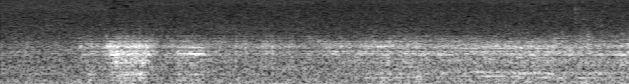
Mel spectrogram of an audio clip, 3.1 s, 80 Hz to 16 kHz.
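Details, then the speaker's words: Crosley G2465 two-band radio, untested condition, tuned near 680 on AM with antenna turned toward Toronto station; steady hiss and crackle over faint broadcast, lots of interference noise typical locally, though sensitivity judged very good. "the interception quality is very typical of a decent grade here in my shocker lots and lots of interference noises"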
